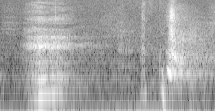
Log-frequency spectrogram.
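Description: A sharp inhaled gasp followed by a quick, explosive sneeze, with a short breathy burst just before the main sneeze. A faint low hum runs underneath.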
